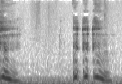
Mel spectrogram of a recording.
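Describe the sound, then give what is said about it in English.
A brief voiced throat-clearing after eating a bowl of ice cream: one drawn-out, downward-sliding grunt, a short pause, then three quick rough bursts in a row, the last sliding down in pitch. No one speaks. “And I didn't bring water or coffee in here with me, so I'm sorry that I keep clearing my throat.”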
